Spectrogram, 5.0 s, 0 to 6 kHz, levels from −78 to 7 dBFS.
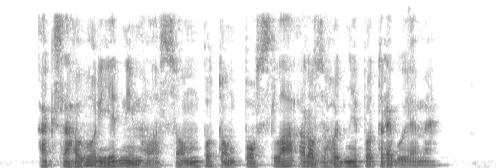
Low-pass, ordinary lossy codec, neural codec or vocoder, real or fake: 5.4 kHz; AAC, 48 kbps; vocoder, 44.1 kHz, 128 mel bands every 256 samples, BigVGAN v2; fake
